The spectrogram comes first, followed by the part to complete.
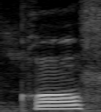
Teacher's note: قاف زبان کی جڑ کا آخری حصہ جو ہے اوپر والے تالو کے نرم حصے سے لگنے سے قاف ادا ہوتا ہے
